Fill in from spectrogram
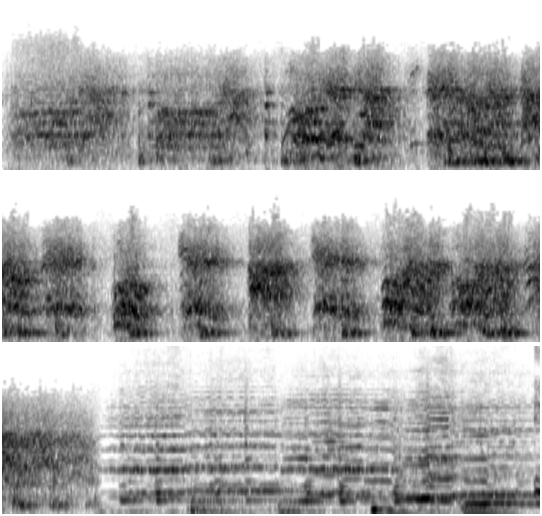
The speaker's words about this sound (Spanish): sus cines como el Río, el Venus y el Goya, lugar del cual nacería la famosa porra universitaria.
